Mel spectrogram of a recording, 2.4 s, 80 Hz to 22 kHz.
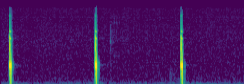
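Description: Metronome click count-in: three short, sharp, identical clicks about 0.85 s apart, with dead silence between them, counting in the drum beat that follows.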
